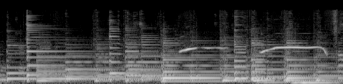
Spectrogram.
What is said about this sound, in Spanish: Ahí entra una dama, sí, a ver, y un silbato de cartero. Ah, pues órale, ahí está la dama, el silbato y ahora la canción.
